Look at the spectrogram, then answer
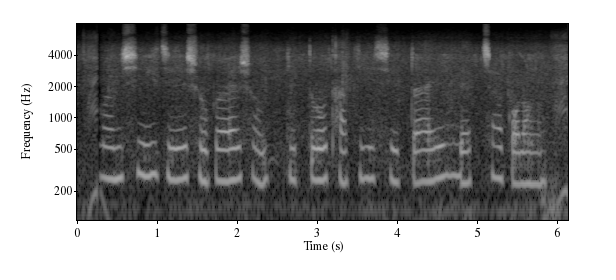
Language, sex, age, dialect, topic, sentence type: Bengali, female, 18-24, Rajbangshi, banking, statement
